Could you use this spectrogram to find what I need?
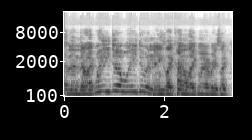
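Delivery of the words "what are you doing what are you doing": high-pitched mock panic; high, retold cry of alarm. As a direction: imitate alarmed onlookers, voice pitched way up. Retold alarm at kid's torture.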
